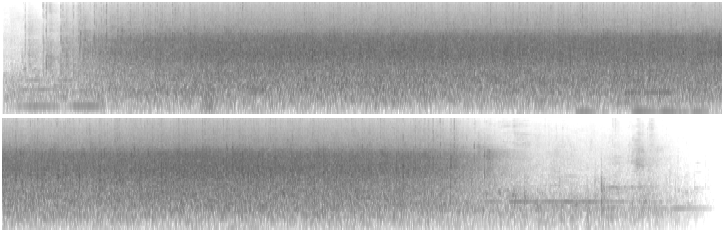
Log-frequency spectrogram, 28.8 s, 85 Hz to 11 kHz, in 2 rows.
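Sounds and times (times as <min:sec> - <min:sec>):
applause in a concert hall: 0:00.3 - 0:27.8.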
